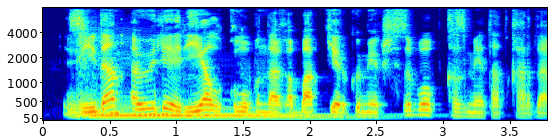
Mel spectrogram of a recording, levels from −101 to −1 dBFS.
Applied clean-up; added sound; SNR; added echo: none; Guitar; 6 dB; none.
